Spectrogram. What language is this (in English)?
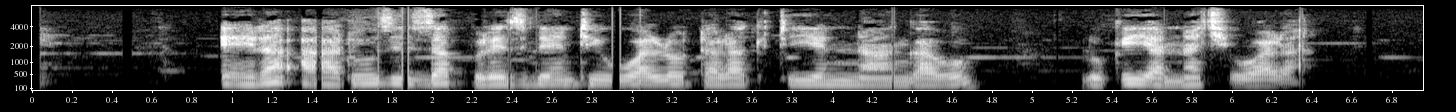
Ganda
